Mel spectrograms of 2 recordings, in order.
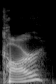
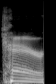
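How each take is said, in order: First: It has a standard A and light R. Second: It has a flat A and thick R.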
